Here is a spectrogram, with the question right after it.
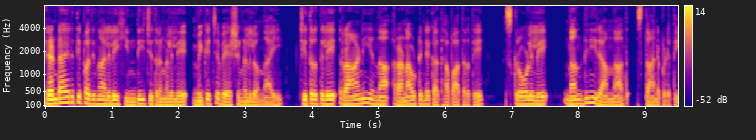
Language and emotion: Malayalam, neutral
